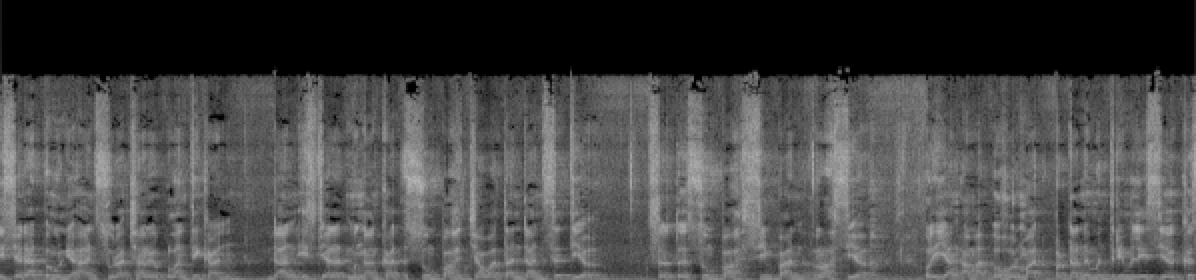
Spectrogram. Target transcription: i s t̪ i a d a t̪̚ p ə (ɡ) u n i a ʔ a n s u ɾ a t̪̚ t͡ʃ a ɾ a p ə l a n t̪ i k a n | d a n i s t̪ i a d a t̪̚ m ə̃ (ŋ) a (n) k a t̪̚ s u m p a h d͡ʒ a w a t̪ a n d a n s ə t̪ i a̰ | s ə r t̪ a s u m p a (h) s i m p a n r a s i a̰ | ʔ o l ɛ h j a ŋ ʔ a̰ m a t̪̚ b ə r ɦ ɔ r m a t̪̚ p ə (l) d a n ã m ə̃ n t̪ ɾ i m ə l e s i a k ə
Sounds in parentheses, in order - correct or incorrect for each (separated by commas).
incorrect, correct, incorrect, correct, incorrect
